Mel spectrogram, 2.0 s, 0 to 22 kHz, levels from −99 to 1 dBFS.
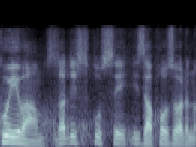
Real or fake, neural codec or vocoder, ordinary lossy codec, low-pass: fake; codec, 16 kHz in and 24 kHz out, 0.9 kbps, LongCat-Audio-Codec, four codebook decoder; AAC, 64 kbps; 9.9 kHz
